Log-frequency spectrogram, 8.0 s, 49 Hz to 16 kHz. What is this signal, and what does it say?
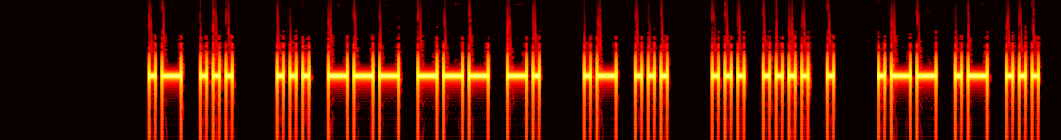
Morse code, heard as a keyed tone, about 25 wpm, 700 Hz. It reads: AS SOON AS SHE WAS
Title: Sentences from Top 1100 Words 25wpm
